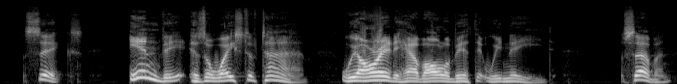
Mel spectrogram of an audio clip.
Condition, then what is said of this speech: No condition.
